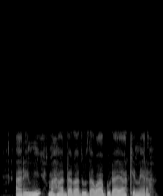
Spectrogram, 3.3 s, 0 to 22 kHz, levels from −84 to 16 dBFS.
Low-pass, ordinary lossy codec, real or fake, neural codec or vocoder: 7.2 kHz; none; fake; codec, 16 kHz, 4 kbps, FunCodec, trained on LibriTTS, 50 frames a second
